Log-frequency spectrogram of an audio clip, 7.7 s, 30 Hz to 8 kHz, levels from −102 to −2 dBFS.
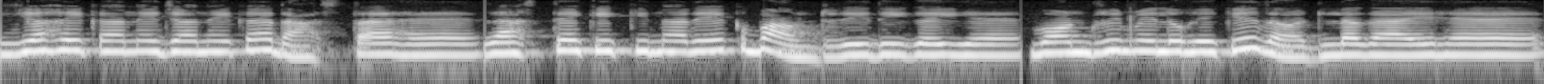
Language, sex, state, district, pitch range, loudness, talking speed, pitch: Hindi, female, Bihar, Gopalganj, 215-270 Hz, -14 LUFS, 165 wpm, 240 Hz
